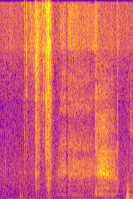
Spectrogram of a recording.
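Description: A few light clicks and taps, about half a second in, from a clear acrylic stamp block with a rubber sunflower stamp being handled.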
